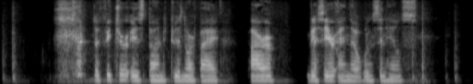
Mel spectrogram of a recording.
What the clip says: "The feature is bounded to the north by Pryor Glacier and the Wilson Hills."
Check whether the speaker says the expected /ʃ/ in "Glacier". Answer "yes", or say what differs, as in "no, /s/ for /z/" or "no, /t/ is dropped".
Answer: no, /s/ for /ʃ/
